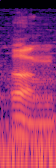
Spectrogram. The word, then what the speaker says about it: Ung: The financial controller, a man named Philip Ung, has disappeared, along with millions of dollars from the company's coffers. The last name N and G has the pronunciation of Ung.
